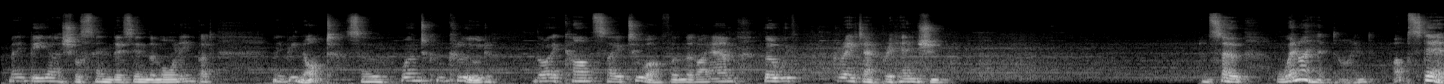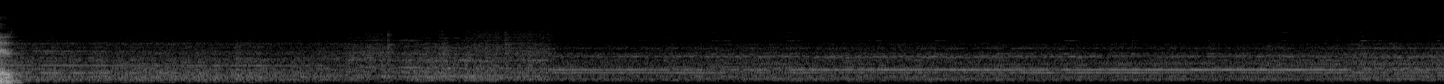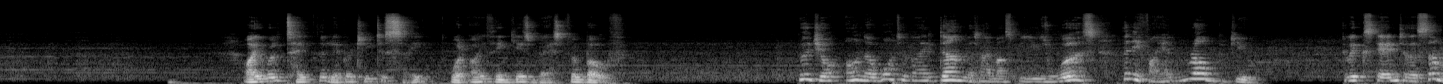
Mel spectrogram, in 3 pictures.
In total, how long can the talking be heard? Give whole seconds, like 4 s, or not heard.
22 s.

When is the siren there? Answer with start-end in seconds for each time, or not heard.
not heard.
